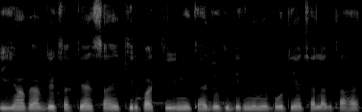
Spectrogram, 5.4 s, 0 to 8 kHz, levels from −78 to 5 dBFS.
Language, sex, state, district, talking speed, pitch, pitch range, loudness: Hindi, male, Bihar, Gopalganj, 210 wpm, 110 Hz, 105-110 Hz, -38 LUFS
